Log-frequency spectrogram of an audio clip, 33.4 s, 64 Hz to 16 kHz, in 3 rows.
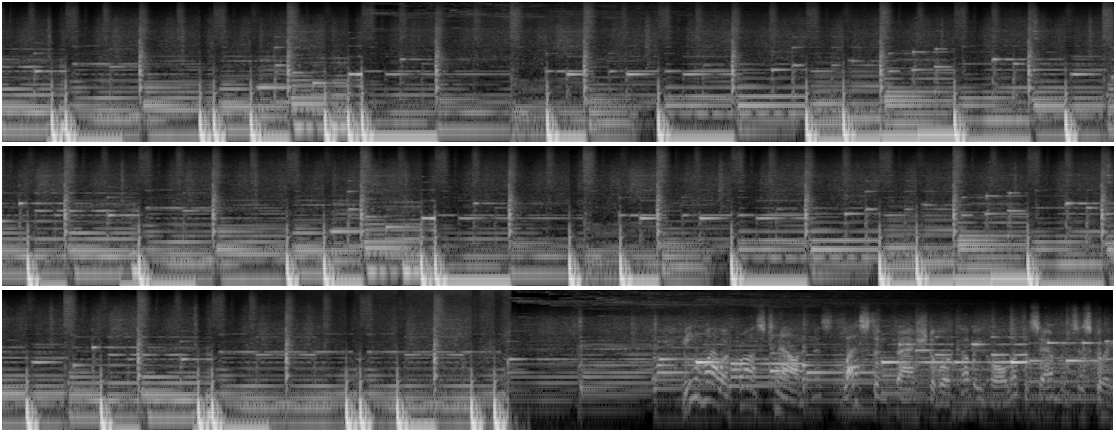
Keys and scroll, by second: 9.7 space, 13.3 space, 14.9 c, 15.5 space, 24.6 space, 32.5 space.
